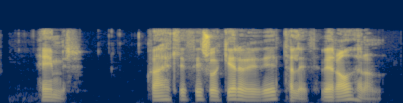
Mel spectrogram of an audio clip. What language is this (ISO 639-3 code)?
isl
